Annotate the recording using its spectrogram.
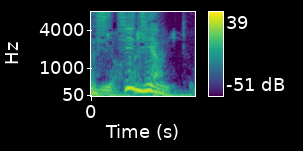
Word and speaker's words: Stidia: Comment ça s'écrit? Comment ça se dit? – S-S-T-I-D-I-A. – Ah, Stidia. D'accord.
